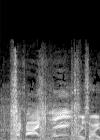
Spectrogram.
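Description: Speech: voices talking in Thai/Lao, over a steady low background rumble.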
